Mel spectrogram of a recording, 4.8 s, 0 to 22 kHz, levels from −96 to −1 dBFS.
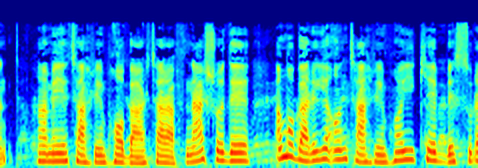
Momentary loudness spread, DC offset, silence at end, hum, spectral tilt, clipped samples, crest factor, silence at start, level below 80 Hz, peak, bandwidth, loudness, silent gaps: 3 LU; under 0.1%; 0 s; none; -6.5 dB/octave; under 0.1%; 14 dB; 0 s; -58 dBFS; -6 dBFS; 12.5 kHz; -20 LUFS; none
